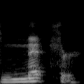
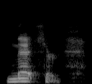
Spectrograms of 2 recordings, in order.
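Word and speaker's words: נצר: pots it's it's the the t z or the ts sound at the end of pots is is how the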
